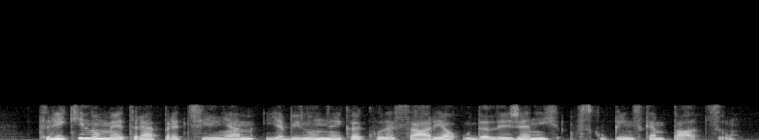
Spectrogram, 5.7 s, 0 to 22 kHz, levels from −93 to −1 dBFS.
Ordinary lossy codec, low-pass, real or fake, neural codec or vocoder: none; 5.4 kHz; fake; codec, 24 kHz, 6 kbps, HILCodec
